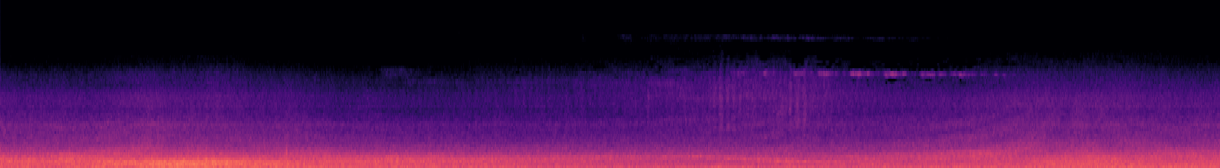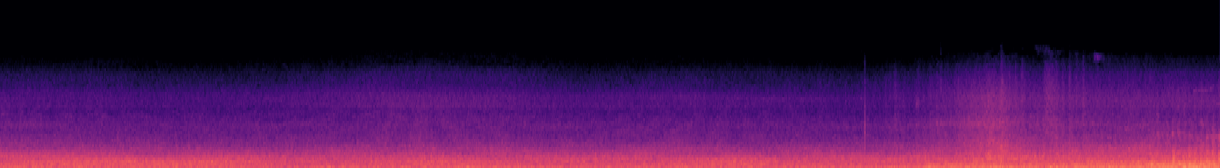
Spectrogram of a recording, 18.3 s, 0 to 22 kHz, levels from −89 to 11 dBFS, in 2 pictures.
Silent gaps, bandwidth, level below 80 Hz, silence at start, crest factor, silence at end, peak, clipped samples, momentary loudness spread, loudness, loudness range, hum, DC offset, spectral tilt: none; 14 kHz; -80 dBFS; 0 s; 18 dB; 0 s; -4 dBFS; under 0.1%; 10 LU; -24 LUFS; 7 LU; none; under 0.1%; -5 dB/octave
